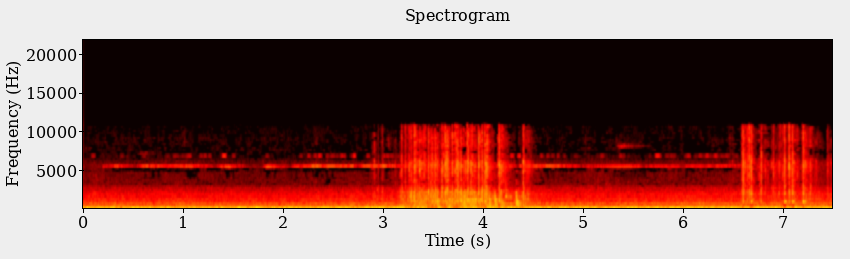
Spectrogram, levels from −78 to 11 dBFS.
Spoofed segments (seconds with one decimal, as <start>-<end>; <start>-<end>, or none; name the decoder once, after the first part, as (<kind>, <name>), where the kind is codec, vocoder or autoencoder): 0.0-1.2 (vocoder, Vocos); 3.1-3.5; 4.8-7.5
